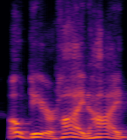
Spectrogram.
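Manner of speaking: narrated animals yelling in alarm; frantic yell. A narrator's reading. Frightened animals running in circles from fire, frantic yell. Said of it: "they yelled, running in frantic circles".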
